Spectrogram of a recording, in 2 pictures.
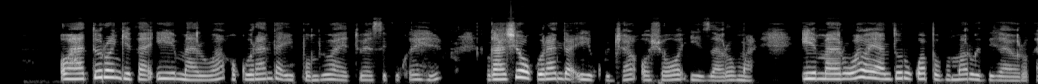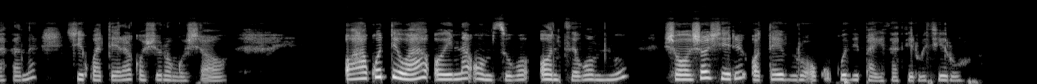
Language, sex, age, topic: Oshiwambo, female, 18-24, finance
